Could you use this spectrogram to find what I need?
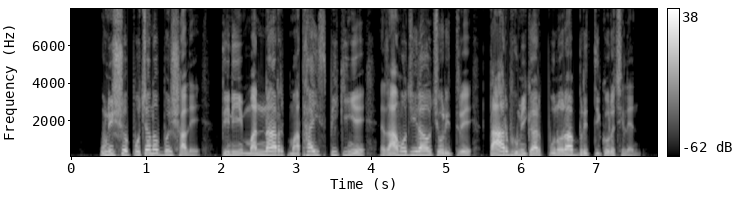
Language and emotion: Bengali, neutral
